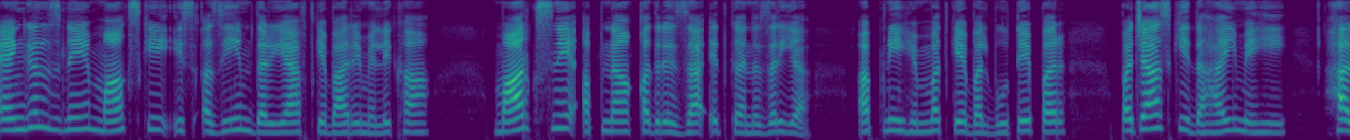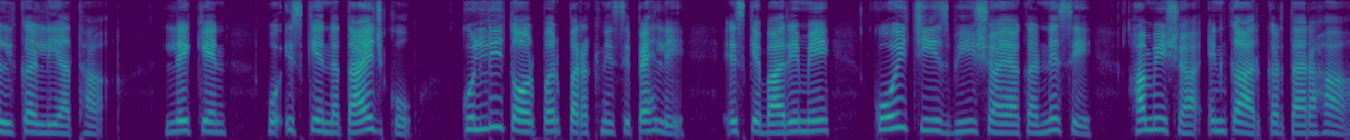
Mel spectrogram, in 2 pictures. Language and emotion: Urdu, neutral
